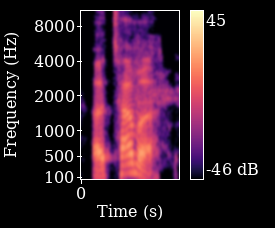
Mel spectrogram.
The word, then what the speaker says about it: Tamer: Tama. I called him Hammer because it rhymes. This is how to remember his name.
